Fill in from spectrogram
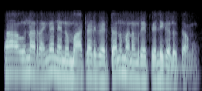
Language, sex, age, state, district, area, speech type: Telugu, male, 30-45, Telangana, Hyderabad, rural, conversation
